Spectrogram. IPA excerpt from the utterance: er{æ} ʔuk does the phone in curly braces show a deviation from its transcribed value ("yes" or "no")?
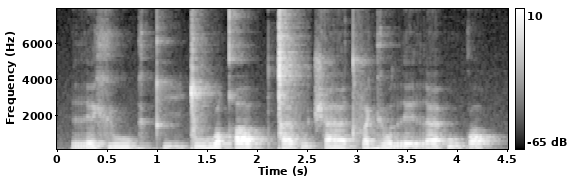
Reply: no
